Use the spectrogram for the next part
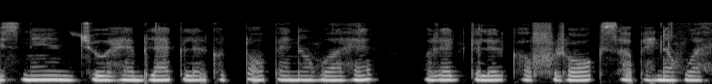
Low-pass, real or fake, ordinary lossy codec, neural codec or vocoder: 7.2 kHz; real; none; none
